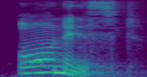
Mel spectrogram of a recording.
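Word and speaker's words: honest: রেস্পেক্টস dash অনেস্ট ফেলো অনেস্ট এখানে এইচ এর উচ্চারণটা হ বা হার মতো না হয়ে কি হচ্ছে অনেস্ট অর মতো হচ্ছে ভায়োলের মত উচ্চারণ হচ্ছে তাই এখানে বসবে এন্ড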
